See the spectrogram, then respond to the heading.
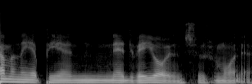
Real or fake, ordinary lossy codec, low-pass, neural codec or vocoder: fake; MP3, 96 kbps; 7.2 kHz; codec, 16 kHz, 1.1 kbps, Voila-Tokenizer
